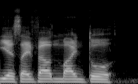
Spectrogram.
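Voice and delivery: put-on South American accent. Retelling a game character's reply while describing gameplay, Bane in a Brazilian accent. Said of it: "That's my Brazilian accent".

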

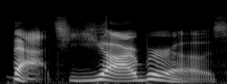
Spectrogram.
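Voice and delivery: low, sneering, scornful aside. His lordship repeats the other man's words back to him, sneering. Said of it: "sneered his lordship".

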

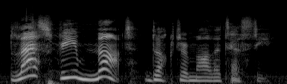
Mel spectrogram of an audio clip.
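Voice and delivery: very loud, slow, deliberate, stern shout. Bacon answers the Italian, Dr. Malatesti: crying out sternly. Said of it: "cried Bacon sternly".

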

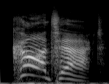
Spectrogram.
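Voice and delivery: roaring shout, very loud and high. A voice calls out once again, roaring. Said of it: "roared the voice again".

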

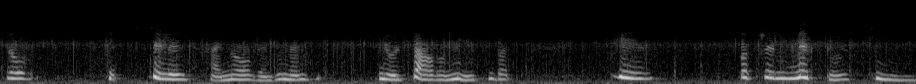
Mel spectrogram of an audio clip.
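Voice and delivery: tearful, weeping. Saying goodbye to the departing gentlemen, crying. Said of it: "But why are you crying?".

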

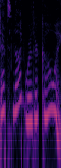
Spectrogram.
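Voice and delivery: tiny little voice. Narrating to a player the voice he hears: tiny little voice. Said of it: "You hear this tiny little voice say".

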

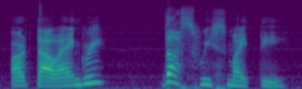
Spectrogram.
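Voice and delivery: loud called-out cry. Winfred swings his axe at the tree, crying out. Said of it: "cried Winfred".

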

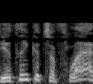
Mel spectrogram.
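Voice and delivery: very high, bird-like, helpless chirp. Narrator reading his mother after the car stalls, chirped helplessly. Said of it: "my mother chirped helplessly".

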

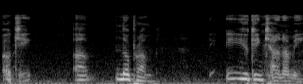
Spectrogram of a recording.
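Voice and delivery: reassuring tone, but nervous and anxious. A brother answers his sister, who has just tried to calm him: nervous reassurance. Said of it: "He nervously reassured with a smile".

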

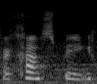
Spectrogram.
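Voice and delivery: muffled speech with mouth full of food. Race commentator eating a sausage sandwich on air: talking with mouth full. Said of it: "I'm chewing".

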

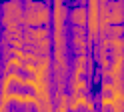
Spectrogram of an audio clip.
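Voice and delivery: very high-pitched, deliberately bad German accent. Telling a story, answer the chauffeur's offer in an Einstein voice with a bad German accent. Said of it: "I have no German accent whatsoever".

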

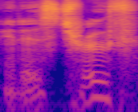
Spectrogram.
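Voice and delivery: groaning. Durnor answers, cursing his own scatterbrains, groaned. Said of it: "groaned Durnor".

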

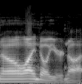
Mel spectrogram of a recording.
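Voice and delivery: spoken through laughter. A man teasing a young inventor answers him, laughing. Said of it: "laughed Mr. Damon".

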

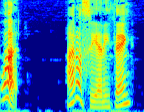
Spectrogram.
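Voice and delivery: loud, suspicious, doubting, with swooping pitch. Reading a man's reply after another man points down into a pit, suspicious. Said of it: "Douglas said suspiciously".

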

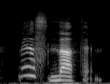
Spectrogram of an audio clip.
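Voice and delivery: sharp, snapping tone. A girl cuts off a man's protest, snapping back. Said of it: "snapped back the girl".

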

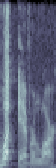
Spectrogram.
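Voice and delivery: curt snap. Rain storms to the counter and answers the pleading Lark, snapping. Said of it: "Rain snapped".

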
